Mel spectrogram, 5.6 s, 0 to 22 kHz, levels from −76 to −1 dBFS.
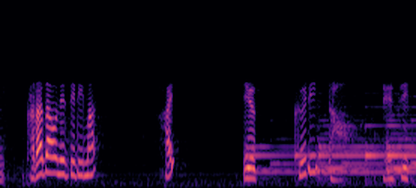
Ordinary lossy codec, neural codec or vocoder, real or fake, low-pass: none; none; real; 3.6 kHz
